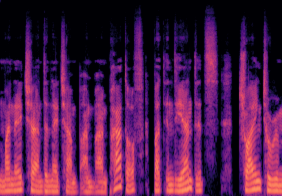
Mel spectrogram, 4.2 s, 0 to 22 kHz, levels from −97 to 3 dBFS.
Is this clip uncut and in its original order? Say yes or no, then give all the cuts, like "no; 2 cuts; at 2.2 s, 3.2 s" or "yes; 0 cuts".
no; 1 cut; at 2.2 s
